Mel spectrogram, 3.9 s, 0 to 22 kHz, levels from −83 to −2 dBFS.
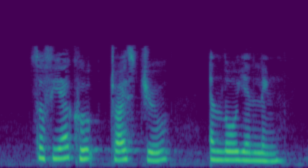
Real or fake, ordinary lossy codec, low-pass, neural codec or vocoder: real; MP3, 32 kbps; 7.2 kHz; none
